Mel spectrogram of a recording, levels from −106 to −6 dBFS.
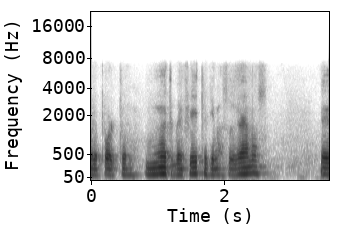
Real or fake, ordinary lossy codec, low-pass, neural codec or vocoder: fake; Opus, 32 kbps; 7.2 kHz; codec, 44.1 kHz, 2.6 kbps, DAC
